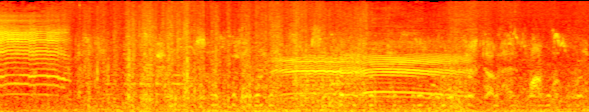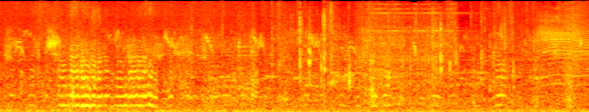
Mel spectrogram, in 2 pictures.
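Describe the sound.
Sheep bleating in a sheep pen: several wavering, nasal bleats rise over a steady background of farmyard noise, with louder calls clustered midway through.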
